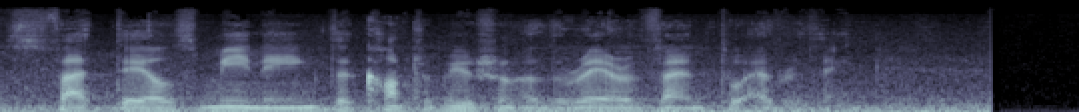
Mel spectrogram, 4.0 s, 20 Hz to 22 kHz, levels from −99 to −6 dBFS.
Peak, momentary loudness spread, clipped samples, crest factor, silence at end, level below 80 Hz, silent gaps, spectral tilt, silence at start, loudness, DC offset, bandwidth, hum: -16 dBFS; 10 LU; under 0.1%; 18 dB; 0.35 s; -42 dBFS; none; -6.5 dB/octave; 0 s; -35 LUFS; under 0.1%; 15.5 kHz; none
